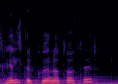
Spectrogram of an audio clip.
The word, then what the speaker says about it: Hildur Guðnadóttir: My name is Hildur Guðnadóttir.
